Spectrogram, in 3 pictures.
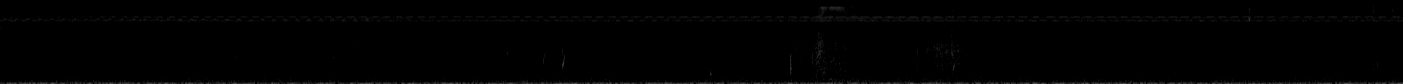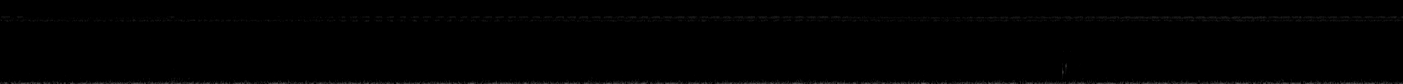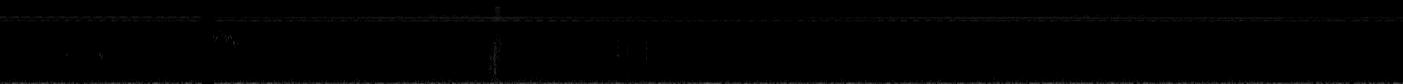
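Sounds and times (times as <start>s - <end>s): faint small chirps: 0.9s - 10.4s, 12.0s - 14.5s, 27.6s - 30.6s, 32.5s - 35.2s
short rustle: 7.6s - 10.3s, 32.4s - 35.2s.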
